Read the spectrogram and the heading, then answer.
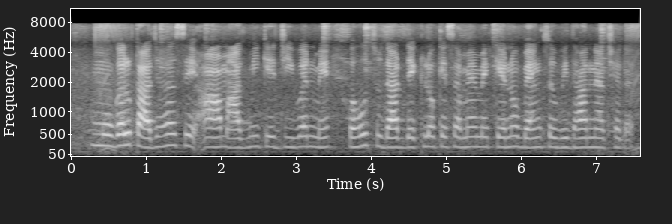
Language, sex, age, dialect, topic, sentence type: Maithili, female, 18-24, Angika, banking, statement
